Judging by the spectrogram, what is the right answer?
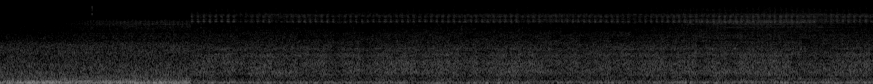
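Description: Steady outdoor ambience with an even, high hiss. A low rumble runs through the first two seconds and cuts off suddenly.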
